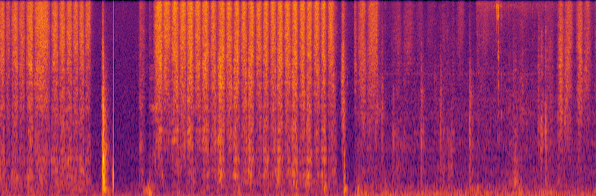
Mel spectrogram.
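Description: Close, rhythmic rasping of sandpaper rubbed back and forth over wood by hand, with a couple of brief pauses and knocks.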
